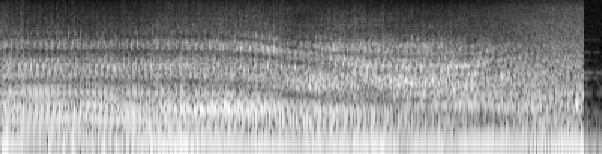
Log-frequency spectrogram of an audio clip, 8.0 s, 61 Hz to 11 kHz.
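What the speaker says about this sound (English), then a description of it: "So let's do a cold start in the charger" A 2012 Dodge Charger cranks on a cold start and settles into a loud, close, droning idle that holds steady before cutting off abruptly near the end.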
